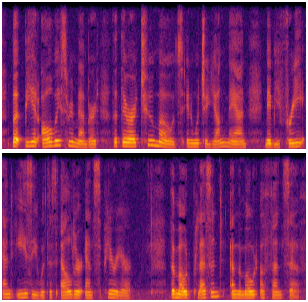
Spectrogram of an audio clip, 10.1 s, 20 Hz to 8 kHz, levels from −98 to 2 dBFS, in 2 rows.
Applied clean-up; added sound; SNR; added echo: none; none; none; none.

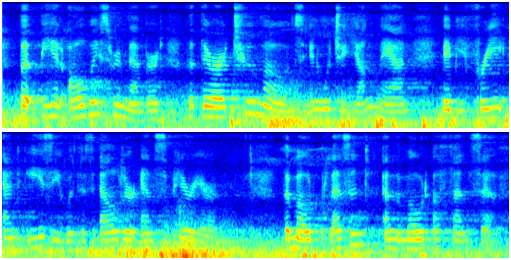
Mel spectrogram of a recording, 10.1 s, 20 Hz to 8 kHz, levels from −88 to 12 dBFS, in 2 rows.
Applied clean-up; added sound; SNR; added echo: none; Thunder; -4 dB; reverberation time 2.1 s.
